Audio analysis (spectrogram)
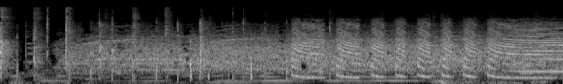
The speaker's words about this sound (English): Woo! Everybody, let's give us a round of applause for that one. Woo!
